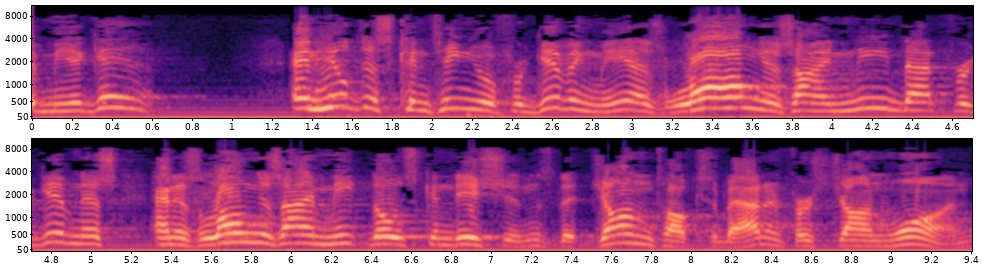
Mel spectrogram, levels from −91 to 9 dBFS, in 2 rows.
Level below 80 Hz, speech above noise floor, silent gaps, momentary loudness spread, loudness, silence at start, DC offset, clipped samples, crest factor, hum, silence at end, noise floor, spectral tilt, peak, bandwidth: -34 dBFS; 23 dB; none; 8 LU; -10 LUFS; 0 s; 6%; 0.4%; 10 dB; none; 0 s; -34 dBFS; -4.5 dB/octave; 0 dBFS; 8.8 kHz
